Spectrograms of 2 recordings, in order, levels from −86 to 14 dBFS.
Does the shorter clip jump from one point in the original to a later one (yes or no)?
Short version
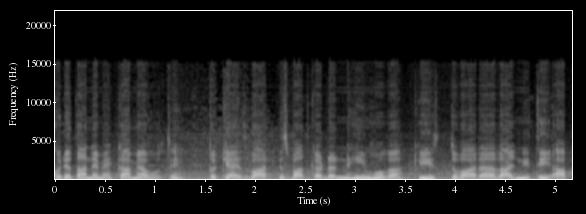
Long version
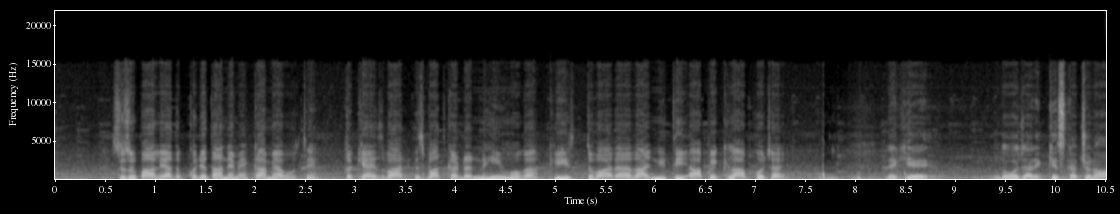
no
